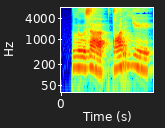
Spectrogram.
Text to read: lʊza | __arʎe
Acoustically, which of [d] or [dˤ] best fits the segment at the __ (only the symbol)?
dˤ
